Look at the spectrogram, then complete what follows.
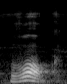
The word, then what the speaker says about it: walk: और इसके बाद अगला वर्ड है WALK वॉक। वॉक वॉक means होता है घूमना, जो कि आप लोग जानते हैं, और इसमें भी एल साइलेंट है।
